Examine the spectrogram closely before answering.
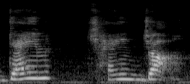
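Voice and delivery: very slow, drawn-out amazement; awed verdict. Retold or imitated. Speaker discovers period undies, awed and drawn out. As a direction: stretch each word out like a revelation.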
